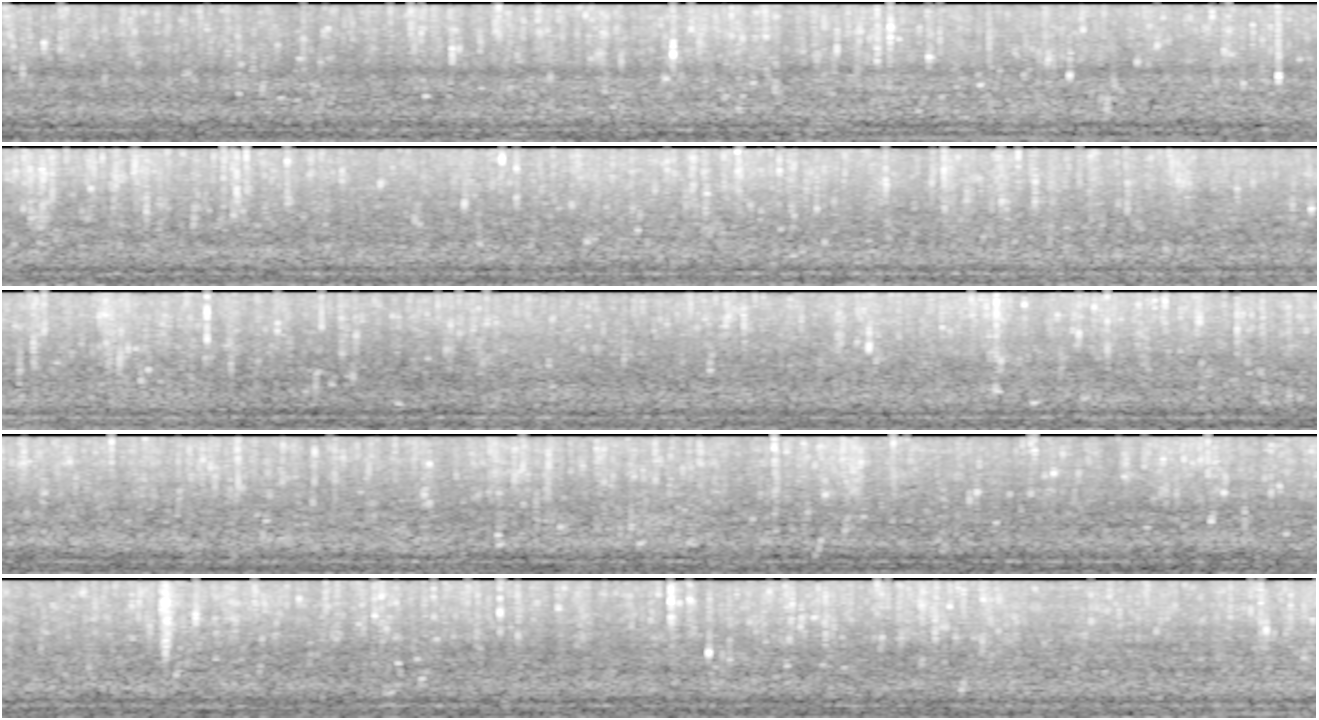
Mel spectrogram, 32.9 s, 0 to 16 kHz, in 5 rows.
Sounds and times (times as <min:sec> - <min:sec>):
Stream: 0:00.0 - 0:32.8.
